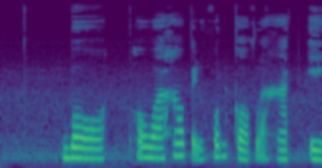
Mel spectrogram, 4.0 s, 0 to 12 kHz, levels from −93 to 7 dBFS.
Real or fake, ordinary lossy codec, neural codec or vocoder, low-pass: real; MP3, 64 kbps; none; 10.8 kHz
